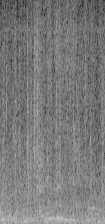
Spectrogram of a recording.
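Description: A pigeon cooing softly once, a low rising-and-falling coo about a second in, over faint street background.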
